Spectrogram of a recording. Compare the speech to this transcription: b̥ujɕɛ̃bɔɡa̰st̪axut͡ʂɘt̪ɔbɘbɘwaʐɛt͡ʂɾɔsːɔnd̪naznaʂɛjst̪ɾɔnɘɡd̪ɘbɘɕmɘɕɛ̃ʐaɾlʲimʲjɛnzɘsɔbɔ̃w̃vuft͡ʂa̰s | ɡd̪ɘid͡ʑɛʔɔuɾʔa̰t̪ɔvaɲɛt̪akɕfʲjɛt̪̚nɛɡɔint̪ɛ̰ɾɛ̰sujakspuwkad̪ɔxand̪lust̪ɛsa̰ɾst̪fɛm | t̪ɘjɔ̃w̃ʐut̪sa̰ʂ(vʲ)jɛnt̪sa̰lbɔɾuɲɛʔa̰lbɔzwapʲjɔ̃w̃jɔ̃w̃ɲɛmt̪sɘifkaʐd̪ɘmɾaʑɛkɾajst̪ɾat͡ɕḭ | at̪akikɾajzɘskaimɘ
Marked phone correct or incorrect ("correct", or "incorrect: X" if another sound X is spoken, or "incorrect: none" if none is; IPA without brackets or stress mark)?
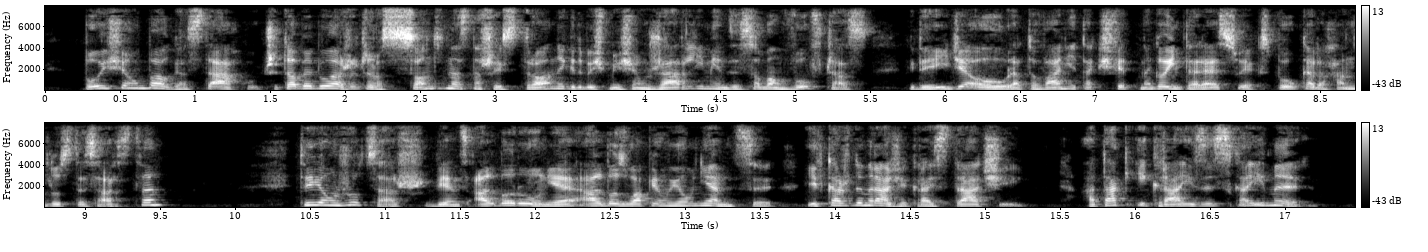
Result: correct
